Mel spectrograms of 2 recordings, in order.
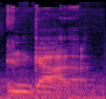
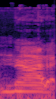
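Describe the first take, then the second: First: The name starts with an NG sound. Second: The name starts with a plain N sound. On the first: The speaker calls it right. "it's Ngata" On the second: The speaker calls it wrong. "but it's not Nada"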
